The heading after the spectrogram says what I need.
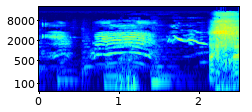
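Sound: baby crying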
